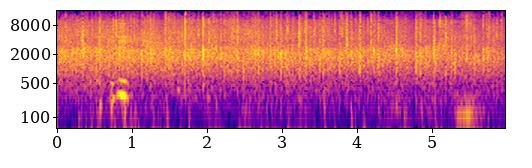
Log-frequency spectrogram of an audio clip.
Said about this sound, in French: En tout cas, merci beaucoup. On va les applaudir tous les deux parce merci.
